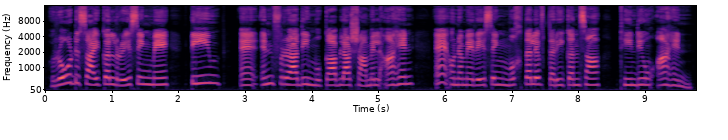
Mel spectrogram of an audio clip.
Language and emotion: Sindhi, neutral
